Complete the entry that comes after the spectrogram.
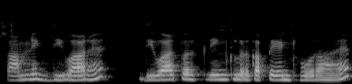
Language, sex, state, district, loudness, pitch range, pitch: Hindi, female, Bihar, East Champaran, -27 LUFS, 205-230 Hz, 215 Hz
